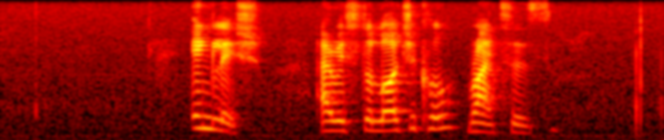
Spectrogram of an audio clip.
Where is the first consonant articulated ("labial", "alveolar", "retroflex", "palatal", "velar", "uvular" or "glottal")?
velar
